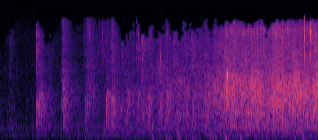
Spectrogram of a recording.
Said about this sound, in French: Et là, il y a des applaudissements.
